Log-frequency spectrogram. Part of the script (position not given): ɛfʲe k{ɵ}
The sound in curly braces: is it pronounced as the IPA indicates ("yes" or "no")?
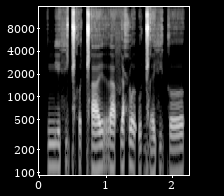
no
